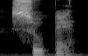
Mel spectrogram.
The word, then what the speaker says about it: supe: the word day Scooby the second sound is supe it almost reminds you of the word soup in English with an a sound at the end we have soup a just two syllables su-mei let's put both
